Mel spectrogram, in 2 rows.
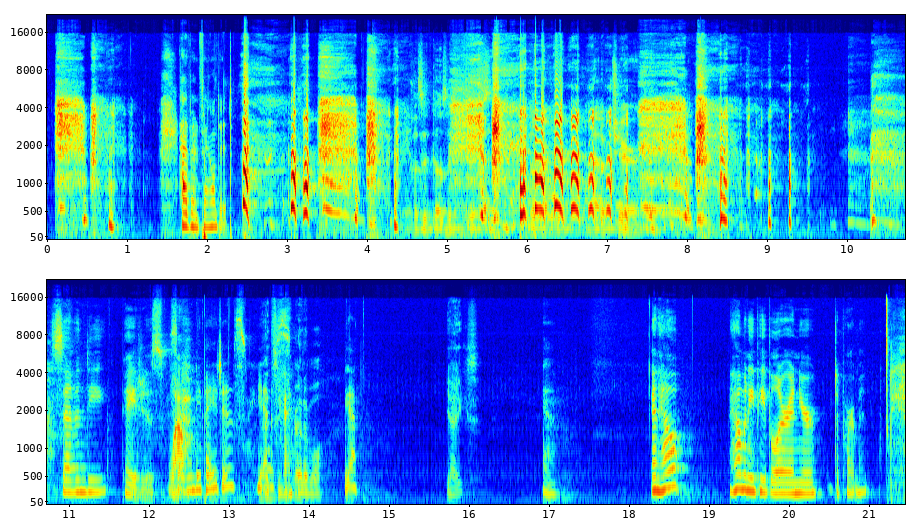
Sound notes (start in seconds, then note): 5.0 laughs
